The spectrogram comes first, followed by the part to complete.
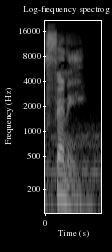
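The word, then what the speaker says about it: feni: She called it Fenny. Does that mean anything to you? She said it was a meteorite alloy. I think I know what she meant, said Daniel. It's spelled F-E-N-I.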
